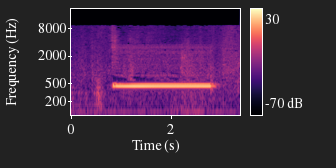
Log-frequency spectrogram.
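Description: A telephone dial tone sounds once, a steady unbroken hum holding for about two seconds before cutting off, over a quiet background murmur.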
